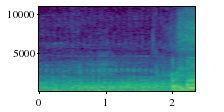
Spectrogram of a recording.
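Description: Honda CB Shine 125 motorcycle's single-cylinder engine running steadily at low revs, a low rumble with no revving.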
